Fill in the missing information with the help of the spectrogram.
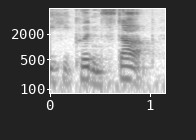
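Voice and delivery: ordinary delivery, nothing marked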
